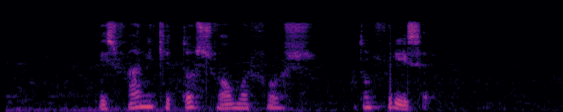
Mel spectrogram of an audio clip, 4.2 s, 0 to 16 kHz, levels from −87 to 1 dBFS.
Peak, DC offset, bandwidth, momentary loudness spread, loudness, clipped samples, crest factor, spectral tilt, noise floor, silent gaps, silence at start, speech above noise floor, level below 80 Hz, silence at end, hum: -28 dBFS; under 0.1%; 8 kHz; 10 LU; -46 LUFS; under 0.1%; 22 dB; -4.5 dB/octave; -78 dBFS; none; 0.05 s; 32 dB; -72 dBFS; 1 s; none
